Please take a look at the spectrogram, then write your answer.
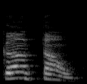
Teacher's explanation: Percebe que sai um som de O no final? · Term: dígrafos vocálicos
